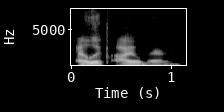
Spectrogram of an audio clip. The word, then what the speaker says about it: Elic Ayomanor: make sure we're saying it right sure it's alex isle manning okay okay so it's alex okay yeah we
